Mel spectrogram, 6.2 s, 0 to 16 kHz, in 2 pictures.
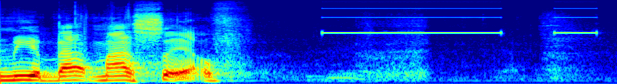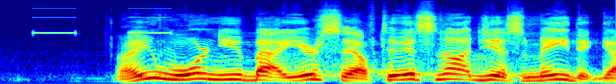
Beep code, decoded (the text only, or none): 1 long, 3 short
